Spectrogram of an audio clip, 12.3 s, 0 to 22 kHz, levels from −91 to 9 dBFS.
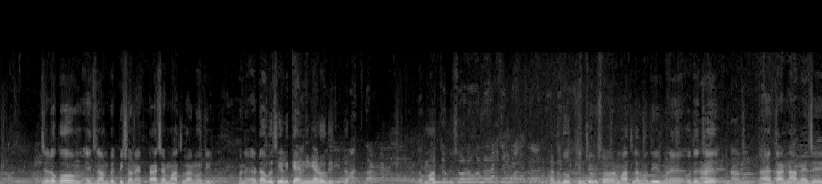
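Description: At 2.14 s and again at 10.17 s, overlapping chunks cause a brief stutter: each new 4-second chunk begins about 13 ms before the previous one ends, so that sliver of audio plays twice at the join, heard as a small click-like repeat.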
